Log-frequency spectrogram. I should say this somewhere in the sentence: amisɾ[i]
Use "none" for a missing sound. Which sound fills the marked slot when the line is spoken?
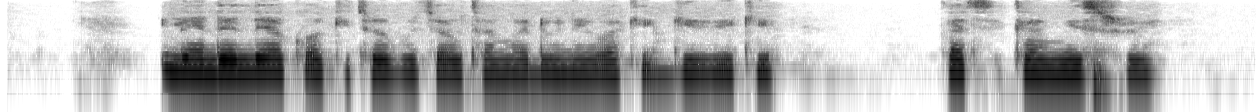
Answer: i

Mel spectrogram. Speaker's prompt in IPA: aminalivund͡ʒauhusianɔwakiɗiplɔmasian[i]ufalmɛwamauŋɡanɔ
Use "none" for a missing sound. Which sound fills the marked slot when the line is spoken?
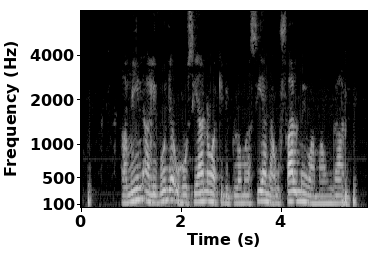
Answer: a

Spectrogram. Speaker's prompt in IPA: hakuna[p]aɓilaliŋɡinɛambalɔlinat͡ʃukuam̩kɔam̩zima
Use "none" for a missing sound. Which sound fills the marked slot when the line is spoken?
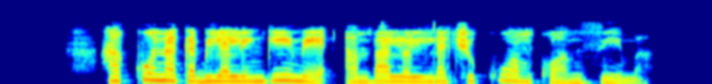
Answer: k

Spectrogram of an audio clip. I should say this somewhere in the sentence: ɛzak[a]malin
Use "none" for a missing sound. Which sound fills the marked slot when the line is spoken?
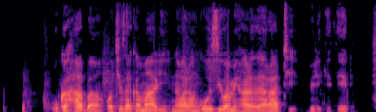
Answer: a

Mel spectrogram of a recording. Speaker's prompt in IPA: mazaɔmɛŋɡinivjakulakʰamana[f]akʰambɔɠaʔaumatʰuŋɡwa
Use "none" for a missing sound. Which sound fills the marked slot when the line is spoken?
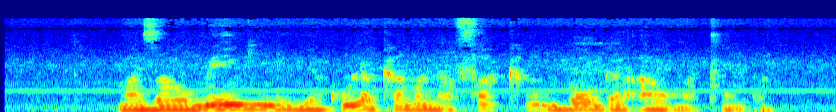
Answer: f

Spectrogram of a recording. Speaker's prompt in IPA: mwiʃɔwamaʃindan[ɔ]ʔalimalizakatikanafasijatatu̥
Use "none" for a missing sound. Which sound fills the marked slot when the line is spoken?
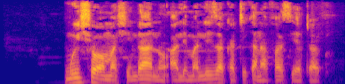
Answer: ɔ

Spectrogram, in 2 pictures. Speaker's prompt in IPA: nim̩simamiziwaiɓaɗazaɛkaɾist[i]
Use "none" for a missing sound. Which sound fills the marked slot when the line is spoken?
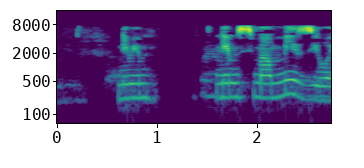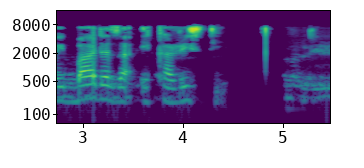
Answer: i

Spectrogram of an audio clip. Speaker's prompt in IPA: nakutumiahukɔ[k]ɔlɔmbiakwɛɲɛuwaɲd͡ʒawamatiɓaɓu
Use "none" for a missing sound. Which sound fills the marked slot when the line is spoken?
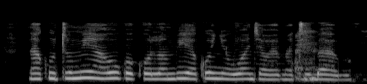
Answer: k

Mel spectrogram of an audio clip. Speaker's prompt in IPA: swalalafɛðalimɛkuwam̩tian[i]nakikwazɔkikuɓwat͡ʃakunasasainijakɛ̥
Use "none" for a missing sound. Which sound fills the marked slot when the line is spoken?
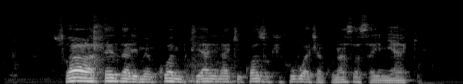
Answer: i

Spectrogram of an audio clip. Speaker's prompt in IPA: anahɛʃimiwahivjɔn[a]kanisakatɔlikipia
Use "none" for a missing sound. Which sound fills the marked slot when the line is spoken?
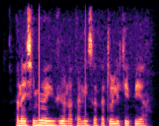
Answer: a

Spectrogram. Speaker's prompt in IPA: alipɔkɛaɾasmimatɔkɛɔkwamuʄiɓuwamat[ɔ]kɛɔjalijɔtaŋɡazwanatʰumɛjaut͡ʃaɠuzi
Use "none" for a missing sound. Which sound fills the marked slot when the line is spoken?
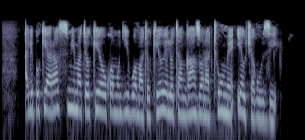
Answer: ɔ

